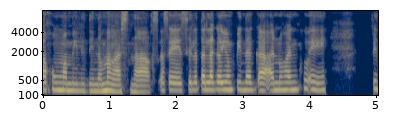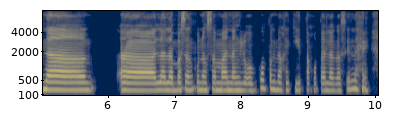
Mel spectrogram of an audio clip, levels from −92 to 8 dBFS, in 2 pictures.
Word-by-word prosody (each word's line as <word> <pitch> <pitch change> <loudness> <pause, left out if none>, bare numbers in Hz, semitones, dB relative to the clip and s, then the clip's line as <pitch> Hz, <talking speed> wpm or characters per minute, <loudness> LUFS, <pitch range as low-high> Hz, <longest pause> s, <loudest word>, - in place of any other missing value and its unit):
akong 215 +1 -4
mamili 195 -2 -1
din 185 0 -4
ng 190 - +1
mga 190 -3 +3
snacks 170 -2 -3
kasi 205 -1 -1
sila 215 0 -4
talaga 220 0 +3
yung 220 0 +1
pinag-aanuhan 215 0 0
ko, 250 -1 -7
eh, 215 -2 -3 0.7
pinag, 215 -2 +5 0.4
ah, 205 -1 +5
lalabasan 210 0 -1
ko 215 - -7
ng 215 - -2
sama 210 -1 -2
ng 205 0 -3
loob 200 0 -8
ko 255 - -5
'pag 235 -2 -7
nakikita 205 0 -10
ko 200 - -17
talaga 200 -1 -7
sila, 240 +3 -5
eh. 225 -5 -6
210 Hz, 165 wpm, -22 LUFS, 200-215 Hz, 0.7 s, pinag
